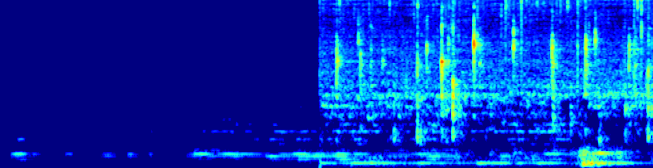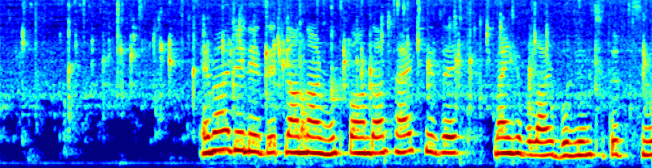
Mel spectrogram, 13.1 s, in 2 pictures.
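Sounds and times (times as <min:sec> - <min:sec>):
vegetables sizzling in hot oil: 0:03.2 - 0:13.0
small oil pops: 0:03.3 - 0:12.1.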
